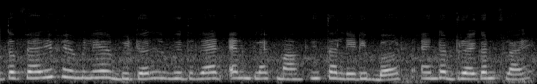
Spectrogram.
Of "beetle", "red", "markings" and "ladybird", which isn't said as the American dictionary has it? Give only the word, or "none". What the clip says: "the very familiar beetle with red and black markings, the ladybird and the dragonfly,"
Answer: markings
